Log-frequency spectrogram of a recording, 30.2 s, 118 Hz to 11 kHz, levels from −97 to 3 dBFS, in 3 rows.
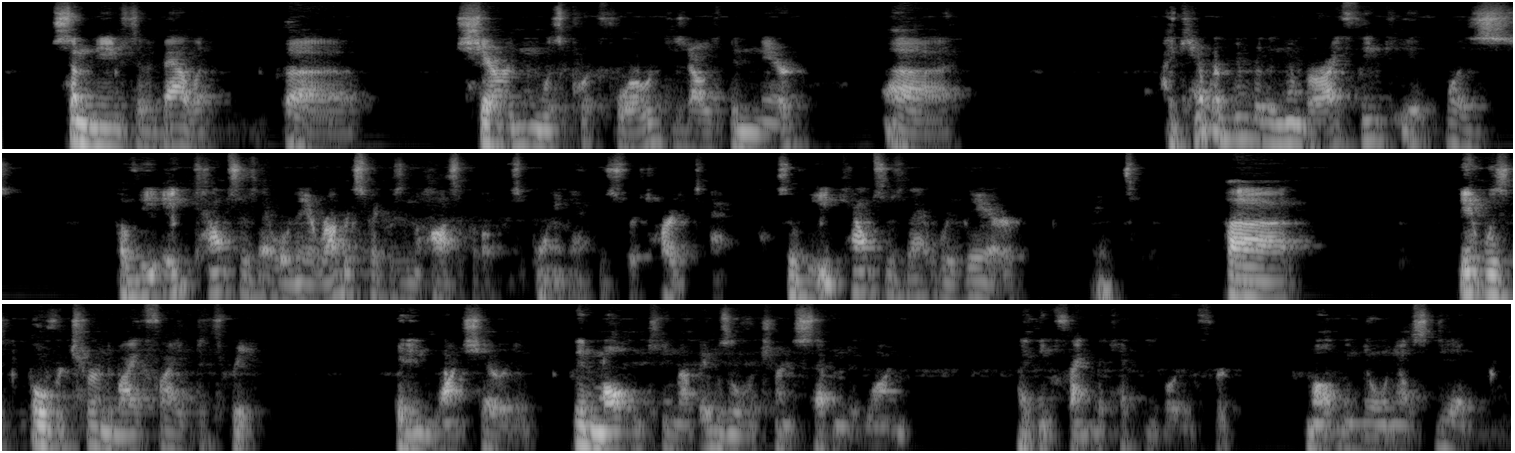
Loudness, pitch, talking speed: -36 LUFS, 135 Hz, 175 wpm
